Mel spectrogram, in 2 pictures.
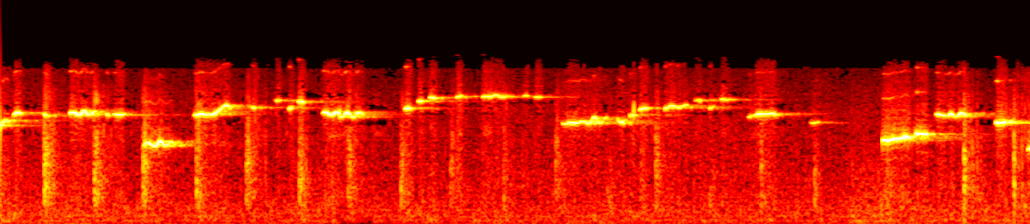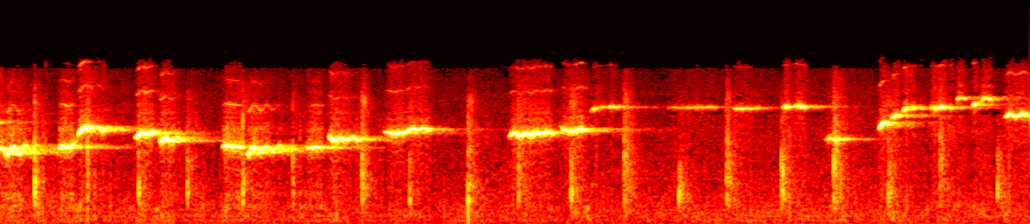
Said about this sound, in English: It sounds like he's whistling, you should see me dance a polka.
